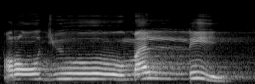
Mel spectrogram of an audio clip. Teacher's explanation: Artinya memasukkan tanpa dengung. · Caranya dimasukkan tanpa dengung. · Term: idgham bila gunnah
